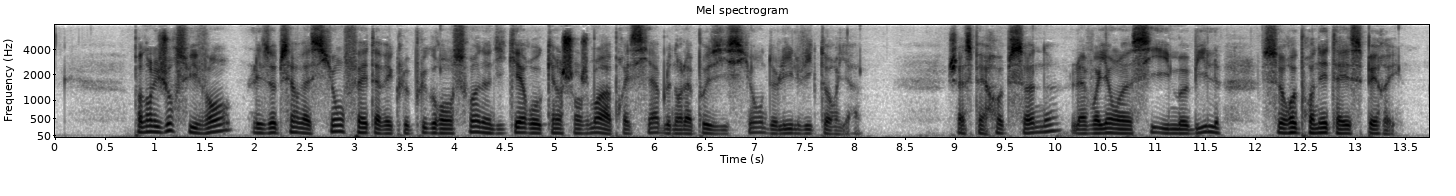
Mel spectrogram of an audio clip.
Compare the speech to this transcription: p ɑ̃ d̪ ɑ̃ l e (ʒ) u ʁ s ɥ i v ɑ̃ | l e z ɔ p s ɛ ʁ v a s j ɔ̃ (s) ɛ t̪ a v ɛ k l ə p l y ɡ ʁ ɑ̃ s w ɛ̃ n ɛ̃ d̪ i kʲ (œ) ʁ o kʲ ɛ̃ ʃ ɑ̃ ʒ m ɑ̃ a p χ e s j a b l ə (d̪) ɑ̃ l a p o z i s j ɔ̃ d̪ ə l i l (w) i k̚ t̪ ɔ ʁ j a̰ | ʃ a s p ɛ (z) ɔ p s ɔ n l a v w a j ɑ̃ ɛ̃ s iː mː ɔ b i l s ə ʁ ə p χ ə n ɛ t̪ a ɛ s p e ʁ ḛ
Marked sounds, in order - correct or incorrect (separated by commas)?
correct, incorrect, incorrect, correct, incorrect, incorrect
